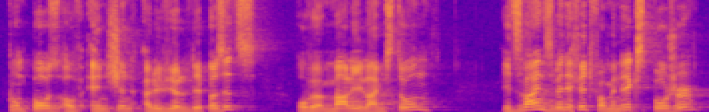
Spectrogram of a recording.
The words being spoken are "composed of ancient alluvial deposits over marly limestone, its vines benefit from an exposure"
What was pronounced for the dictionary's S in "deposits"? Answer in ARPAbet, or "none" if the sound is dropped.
S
